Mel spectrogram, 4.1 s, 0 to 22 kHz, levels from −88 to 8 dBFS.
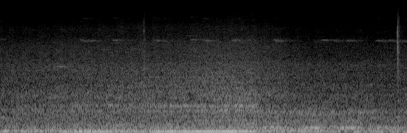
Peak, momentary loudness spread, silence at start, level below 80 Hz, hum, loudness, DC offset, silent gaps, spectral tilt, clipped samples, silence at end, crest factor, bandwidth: -16 dBFS; 8 LU; 0 s; -32 dBFS; none; -33 LUFS; under 0.1%; none; -6.5 dB/octave; under 0.1%; 0 s; 14 dB; 10 kHz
